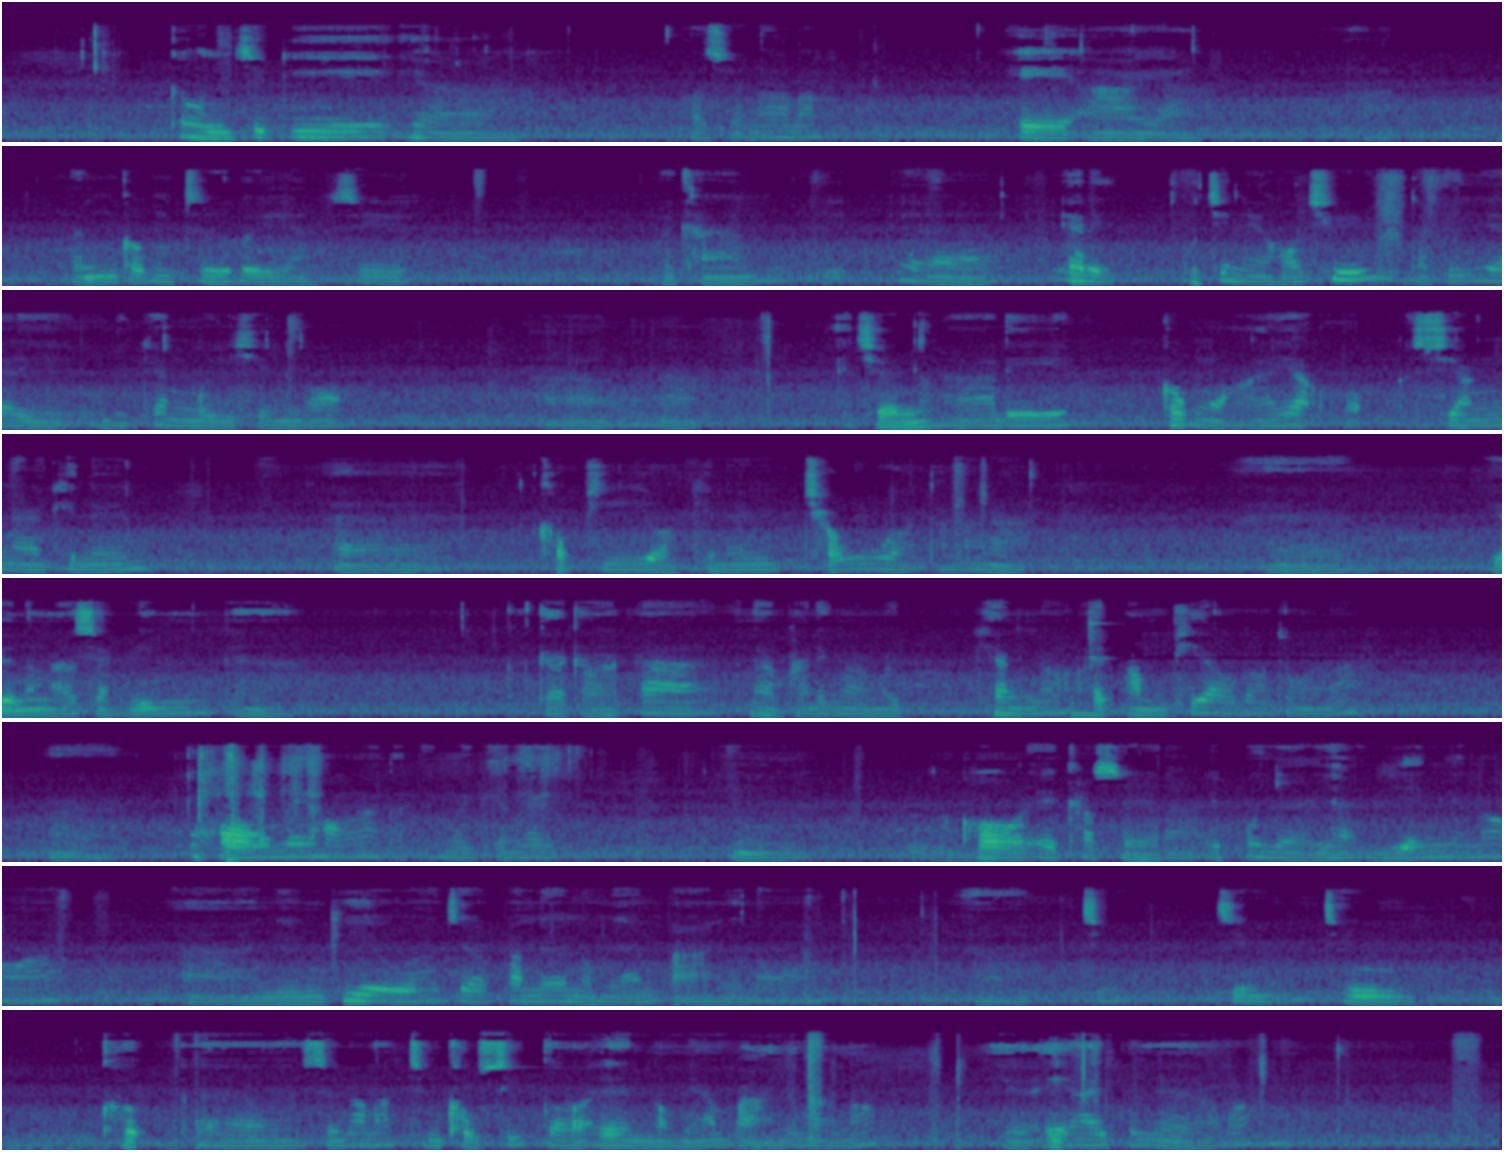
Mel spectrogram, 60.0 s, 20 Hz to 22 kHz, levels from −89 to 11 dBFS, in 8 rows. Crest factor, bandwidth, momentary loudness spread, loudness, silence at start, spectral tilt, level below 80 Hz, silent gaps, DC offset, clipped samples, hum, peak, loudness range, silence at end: 30 dB; 11.5 kHz; 21 LU; -36 LUFS; 0 s; -3.5 dB/octave; -76 dBFS; none; under 0.1%; under 0.1%; none; -8 dBFS; 9 LU; 0 s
